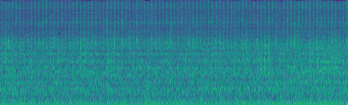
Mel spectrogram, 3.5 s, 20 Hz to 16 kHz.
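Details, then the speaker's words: Isuzu Panther diesel first started after engine repair: harsh, clattery idle with a hard steady knock. Injection pump set mid-position is over-fuelled because the regulating valve was tapped in too deep; timing too far advanced. "Ini posisi bospom di tengah-tengah masih kefuren ya, terlalu full, suaranya agak kerang. Ini karena ternyata setelah saya lihat ini bagian regulating valve ini diketok terlalu dalam ya, diketok terlalu dalam, efeknya itu bospomnya menjadi 4, jadi seperti itu."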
